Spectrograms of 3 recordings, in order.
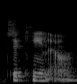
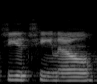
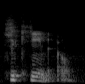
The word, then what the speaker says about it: Giacchino: That is how you pronounce it, according to IMDb. Giacchino. Not Giacchino, not Frappuccino, not Gianelli. Giacchino. Like Pacino, but Giacchino.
